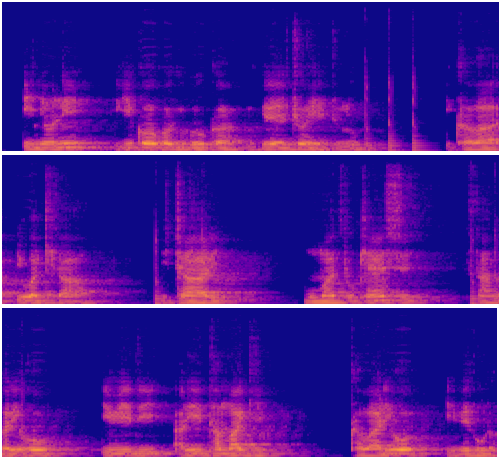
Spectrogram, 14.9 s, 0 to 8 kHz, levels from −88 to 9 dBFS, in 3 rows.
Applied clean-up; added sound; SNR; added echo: neural separator model SepFormer DNS4.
